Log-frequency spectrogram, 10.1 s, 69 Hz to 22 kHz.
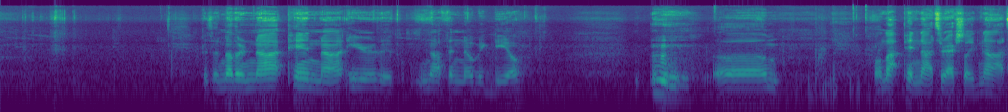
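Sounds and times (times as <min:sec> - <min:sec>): faint rustle: 0:03.8 - 0:06.4, 0:07.1 - 0:08.9.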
